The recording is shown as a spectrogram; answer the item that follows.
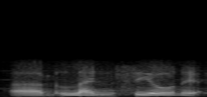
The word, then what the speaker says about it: Lencioni: Lencioni. – How do I spell that? – Lencioni, L-E-N-C-I-O-N.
